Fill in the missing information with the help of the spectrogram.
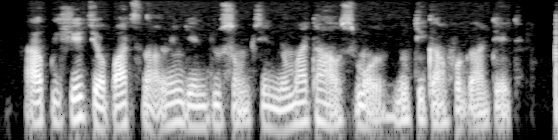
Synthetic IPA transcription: a̰apɹiʃietjɔpatsna̰wɛ̃ndɛ̃ndusɔ̃mtʰĩŋnomataha̰ʊsmɔ̰lnotʰekã̰nfɔɡɹã̰ntɛ̰d̥

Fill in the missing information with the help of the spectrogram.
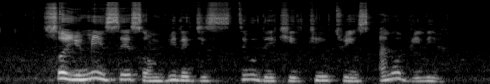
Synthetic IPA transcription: sojumĩnsesɔ̃mviled͡ʒisstildekʰilkʰiltʰwĩnsanobiliv

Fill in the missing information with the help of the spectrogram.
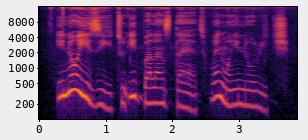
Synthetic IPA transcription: inoizitʰuʔit̚balãnsdajatwɛ̃nmɔninoɾit͡ʃ

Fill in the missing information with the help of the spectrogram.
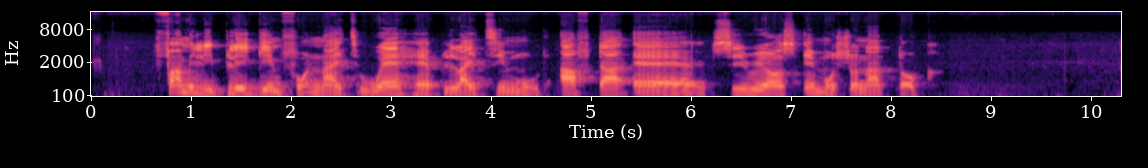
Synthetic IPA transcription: familipleɡẽmfɔnaɪtwɛɦɛplaɪtʰĩmudaftae | siɹiɔsemoʃɔnaltɔk

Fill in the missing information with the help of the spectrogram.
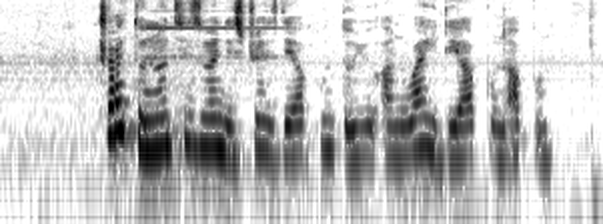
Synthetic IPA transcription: tʰɹajtunotis̬wɛ̃ndistɹɛs̬dehapɔ̃ntojuʔãnwaɪit̚dehapɔ̃nha̰pɔ̃n

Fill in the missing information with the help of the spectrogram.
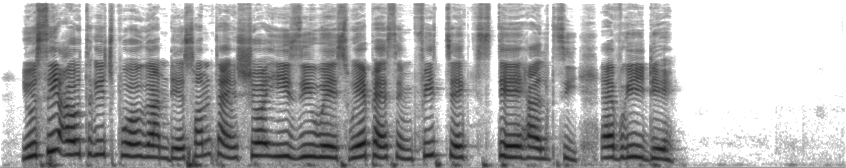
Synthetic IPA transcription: jusiawtɹit͡ʃpʰɹoɡɹãmdesɔ̃mtãɪ̃msʃoiziweswɛpɛsɔ̃nfitteksteɦɛltiɛvɹide

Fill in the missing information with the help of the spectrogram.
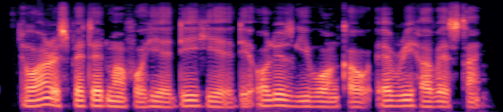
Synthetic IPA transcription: wãnɹɛspɛk̚tʰɛd̚mãnfɔɦiədehiədḛʔɔlwezɡivwãnkʰaʊɛvɹihavɛstʰãɪ̃m

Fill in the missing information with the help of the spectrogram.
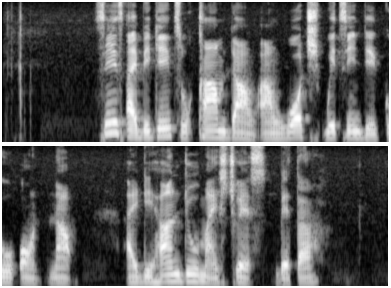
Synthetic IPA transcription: sĩnsaɪbiɡĩntʰukʰãmdãʊ̃nã̰nwɔt͡ʃwetĩndeɡoʔɔ̃nːaʊ | aɪdeɦãndmaɪstɹɛsbɛta

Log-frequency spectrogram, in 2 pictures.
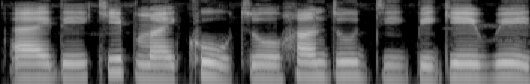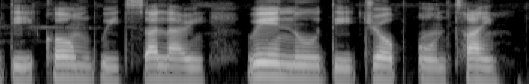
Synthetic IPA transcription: aɪdekʰipmaɪkʰultʰohãnduldiɡ͡beɡewedekʰɔ̃mwidsalaɹi | wenodedɹɔbɔ̃ntʰãɪ̃m

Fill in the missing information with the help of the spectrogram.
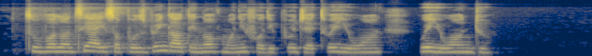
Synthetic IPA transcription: tuvɔlɔ̃ntiaisɔposbɹĩŋɡaʊtenɔfmɔnifɔdipʰɹod͡ʒɛk̚twejuwejuwɔ̃ndu

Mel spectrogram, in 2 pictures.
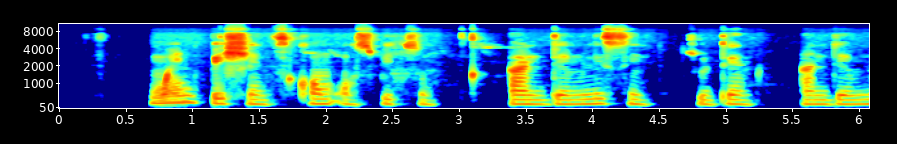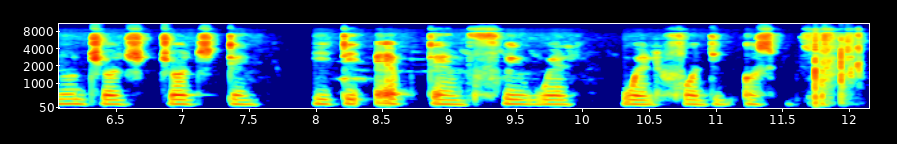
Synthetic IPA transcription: wɛ̃npeʃɛ̃ntskʰɔ̃mɔspitʰɔ | ãndɛ̃mlisĩn | tʰudɛ̃m | ãndɛ̃mnod͡ʒɔd͡ʒd͡ʒɔd͡ʒd̥ɛ̃m | id̥ehɛ̰lp̚d̥ɛ̃mfɹiwɛl | wɛlfɔdiɔspitʰa

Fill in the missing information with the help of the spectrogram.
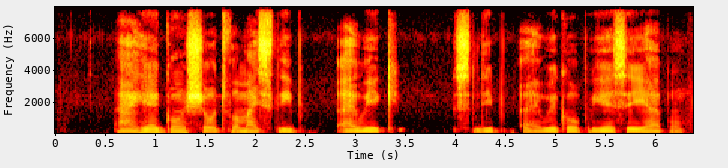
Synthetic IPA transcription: aɪɦiɡɔ̃nʃɔtfɔmaɪslip | a̰ɪwek | slipaɪwekʰɔphiseihapɔ̰̃n

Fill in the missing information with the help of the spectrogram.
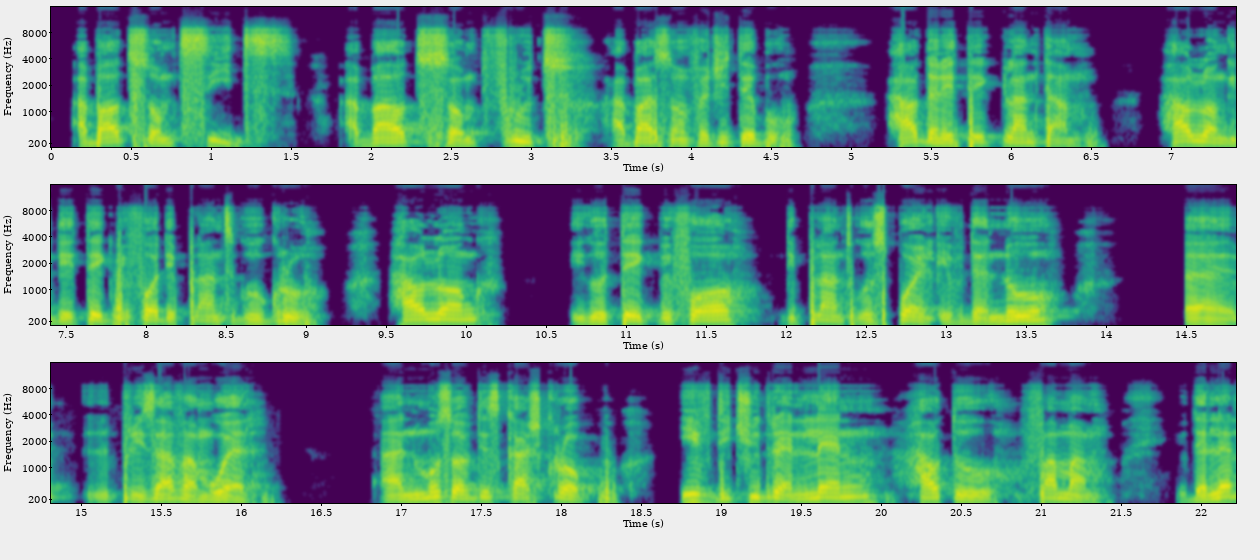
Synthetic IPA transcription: ʔa̰baʊtsɔ̃msids | a̰baʊtsɔ̃mfɹuta̰baʊtsɔ̃ɱvɛd͡ʒitebo̰l | haʊdɛ̃ndetek̚plãntã̰m | haʊlɔ̃ŋɡidetek̚bifɔdɨplãntɡoɡɹo | haʊlɔ̃ŋɡ | iɡotek̚bifɔ | diplãntɡospɔɪlifdɛno | ɛ | pɹizɛvãmwɛl | ãnmostɔfdiskaʃkɹɔp̚ | ifdit͡ʃildɹɛ̃nlɛnhaʊtofamãm | ifdɛ̃lɛ

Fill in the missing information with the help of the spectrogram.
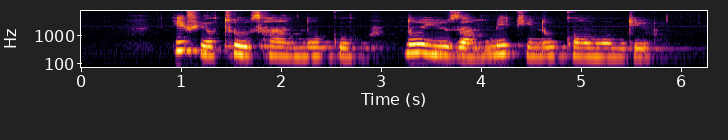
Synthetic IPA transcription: ifjɔtʰoshannoɡo | nojuzam̩mekʰinokɔŋɔn̩dɪɔ

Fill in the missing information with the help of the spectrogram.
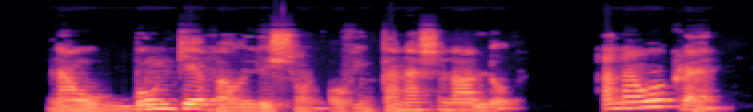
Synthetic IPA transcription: naoɡ͡boŋ̩ɡevaoliʃɔnofin̩tanaʃɔnallo̰ | anawɔkɾam

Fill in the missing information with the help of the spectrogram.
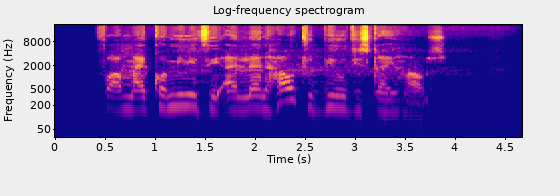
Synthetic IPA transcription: fɔmaɪkʰɔmjunitʰiʔajlɛnhawtʰubilˠdðiskãɪ̃nɦa̰ʊs

